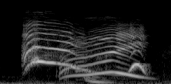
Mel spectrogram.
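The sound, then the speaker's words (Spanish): A pack of dogs outside barks and yowls at once, several overlapping cries rising and falling together in one sustained burst of just over a second, fairly loud, with no talking. “Hmm, ahí tiene una jauría ahí afuera.”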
